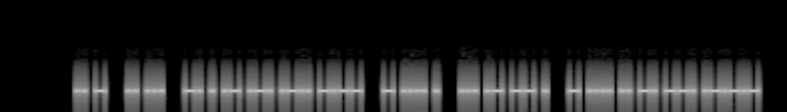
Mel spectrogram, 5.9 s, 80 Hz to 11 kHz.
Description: Morse code, heard as a keyed tone, about 50 wpm, 700 Hz. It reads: IT IS NEARLY THE SAME THING.
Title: Sentences from Top 1300 Words 50wpm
